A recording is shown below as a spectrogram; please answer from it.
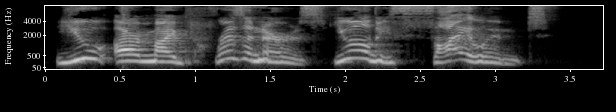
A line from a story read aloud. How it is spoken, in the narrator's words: Destruction yelled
